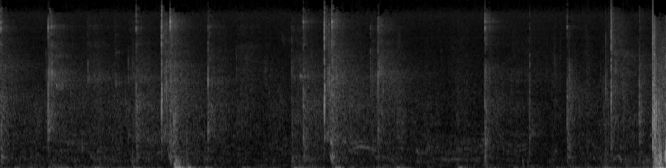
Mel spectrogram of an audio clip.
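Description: Table tennis ball going back and forth in a long lobbing rally: sharp ticks of racket hits and table bounces at uneven intervals, some a second or more apart as the ball is lobbed high.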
